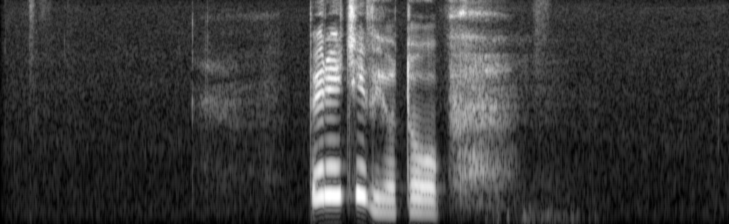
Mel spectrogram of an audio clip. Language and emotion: Russian, sad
